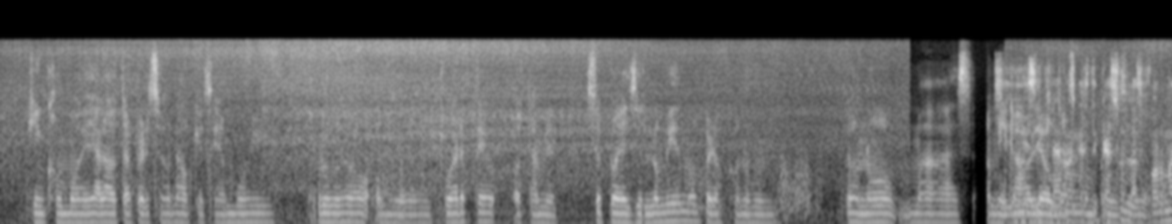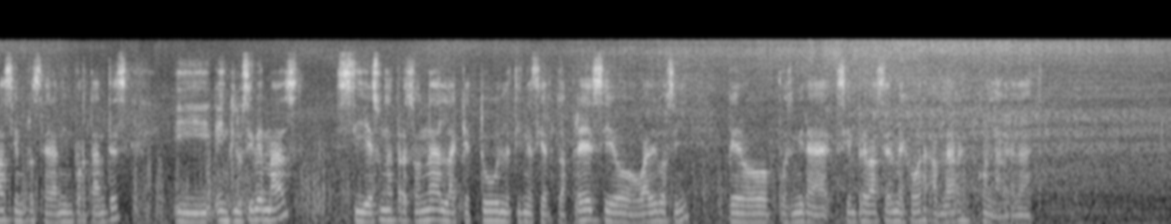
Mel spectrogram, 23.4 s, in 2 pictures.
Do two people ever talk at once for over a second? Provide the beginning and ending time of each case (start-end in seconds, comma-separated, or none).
9.9-11.4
